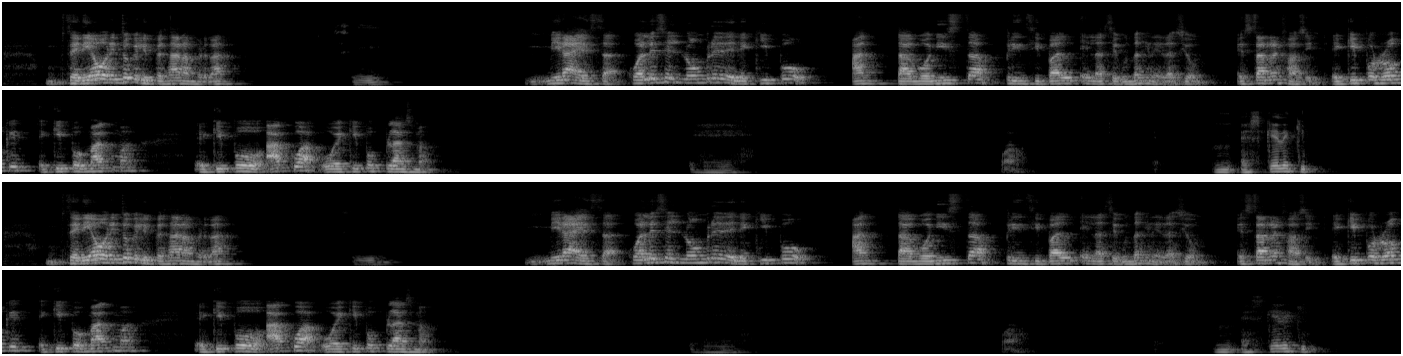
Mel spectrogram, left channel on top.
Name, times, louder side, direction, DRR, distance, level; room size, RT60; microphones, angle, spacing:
voice 1, 0.4-2.2 5.2-8.0 8.5-12.0 12.4-15.3 15.9-18.2, left 1 dB, 5° left, -1 dB, 0.6 m, -30 dB
voice 2, 21.0-21.3 24.0-24.2 26.1-27.1, left 4 dB, 75° left, 9 dB, 0.4 m, -39 dB
5.0 x 2.4 x 3.1 m, 0.41 s
head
